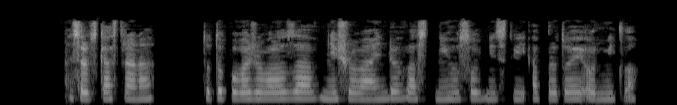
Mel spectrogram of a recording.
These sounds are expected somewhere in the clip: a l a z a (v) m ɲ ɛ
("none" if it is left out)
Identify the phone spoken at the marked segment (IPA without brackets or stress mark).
v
